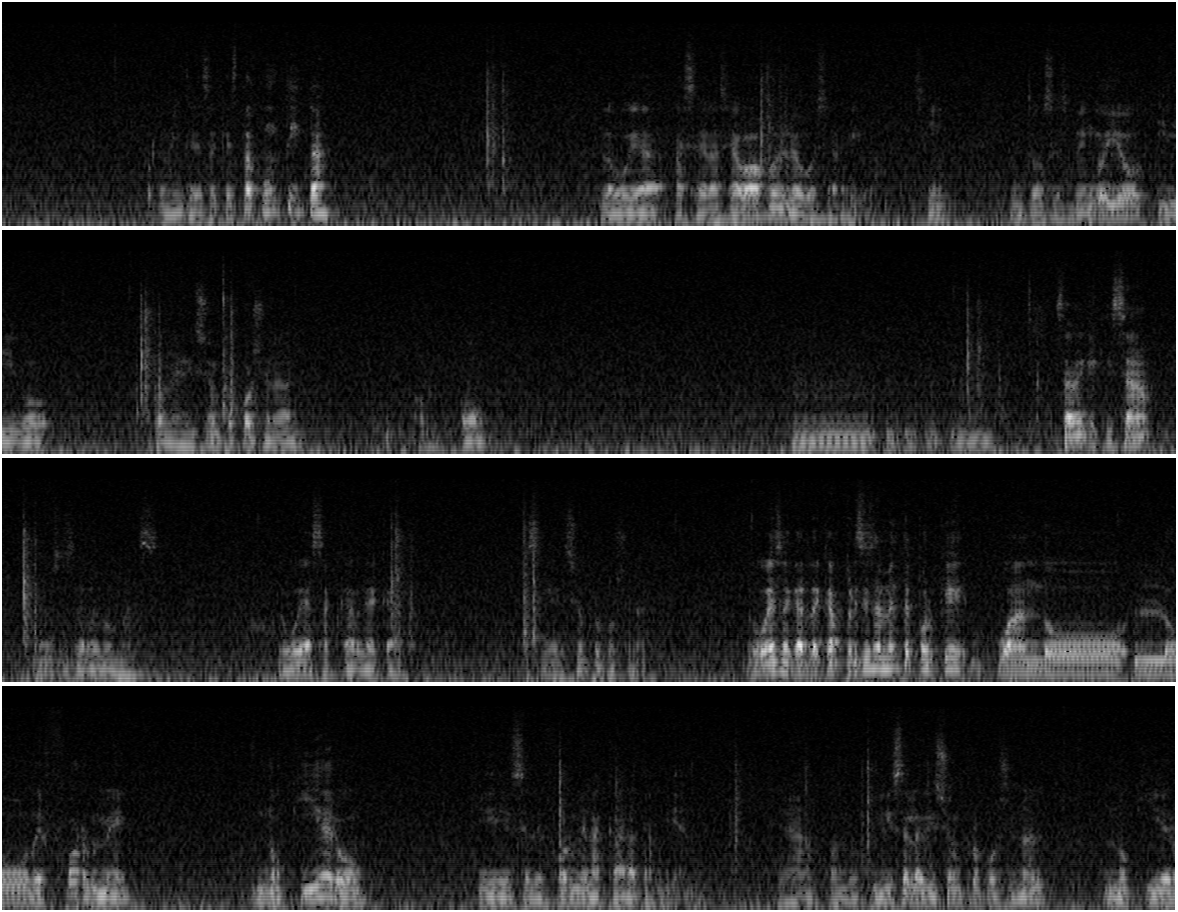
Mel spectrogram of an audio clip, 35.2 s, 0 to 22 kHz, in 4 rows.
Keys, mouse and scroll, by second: 1.7 right click, 2.4-3.5 middle drag, 3.8 alt+Tab, 5.9 alt+Tab, 9.2 click, 9.9 ctrl+z, 10.4 o, 11.0 click, 11.9-12.2 scroll up 2, 12.5-13.0 scroll up 2, 16.1 ctrl+z, 17.7 l, 18.2 middle click, 19.5-20.7 drag, 20.7 ctrl+z, 21.5 o, 22.6 click, 23.5 scroll down 2, 24.7-26.1 drag, 27.8 click, 28.6 scroll down 1, 28.9 middle click, 30.2-30.6 scroll up 1, 30.7-31.7 shift+middle drag, 32.0 shift+middle click, 32.9 shift+middle click, 34.3 right click, 34.7-35.2 middle drag.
